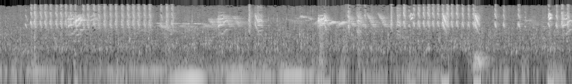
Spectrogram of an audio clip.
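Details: Double-collared seedeater calls, female and male, used to excite a male bird: long runs of fast dry rattling ticks broken by high sharp chirps, with a low hum underneath.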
